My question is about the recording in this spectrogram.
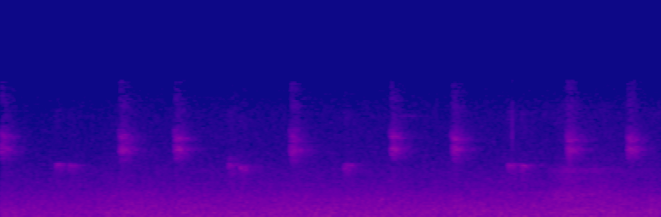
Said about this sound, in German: Wo immer du bist, außer du fährst Auto, schließ gerne deine Augen, nimm mal bewusst die Umgebung hier wahr. Hör die Vögel, das Wasser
